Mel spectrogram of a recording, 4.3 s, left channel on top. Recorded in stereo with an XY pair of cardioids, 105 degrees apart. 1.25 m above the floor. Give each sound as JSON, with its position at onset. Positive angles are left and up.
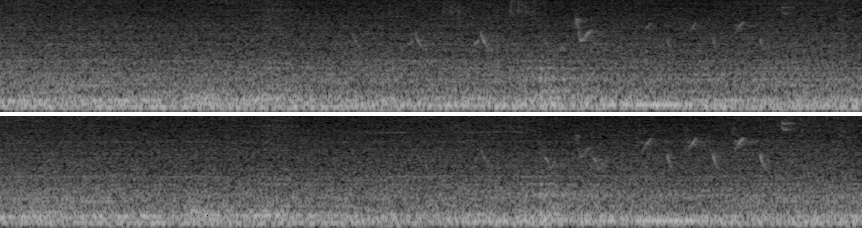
{"t": 0.0, "sound": "an insect", "azimuth_deg": -5, "distance_m": 0.8}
